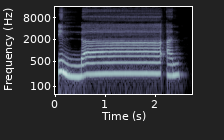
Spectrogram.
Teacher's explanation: مد الف کے بعد اگلے ورڈ میں حمزہ آ رہا ہے، لہٰذا الا اب جو مد ہے وہ 4 کاؤنٹ سٹریچ ہوگی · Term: مد منفصل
